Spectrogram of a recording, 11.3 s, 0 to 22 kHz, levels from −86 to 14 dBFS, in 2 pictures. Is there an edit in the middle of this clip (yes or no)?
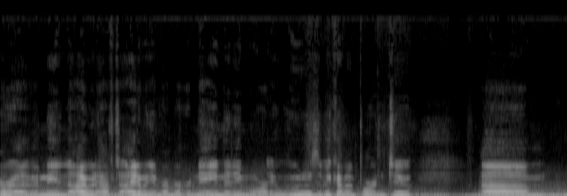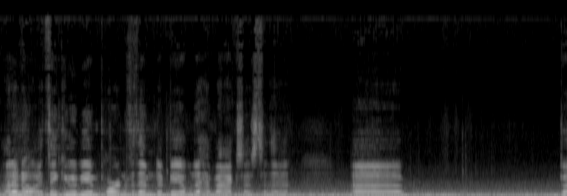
yes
